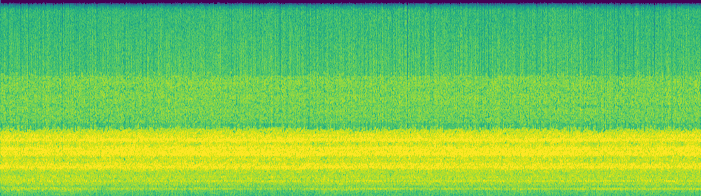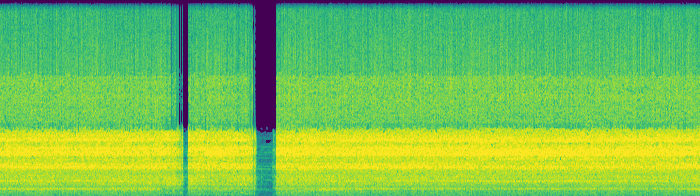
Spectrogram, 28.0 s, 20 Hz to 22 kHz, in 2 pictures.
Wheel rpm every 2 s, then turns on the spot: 210, 230, 230, 230, 230, 230, 220, 220, 170, 100, 210, 230, 230, 230.
18-20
